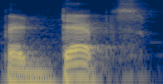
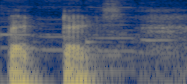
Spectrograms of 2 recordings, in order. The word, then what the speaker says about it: debts: this in this one the spell is d-e-b-t-s but this B is silent sometimes B people call it bed depths but that is basically wrong it is bad tax but that's mean debts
